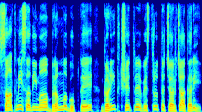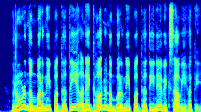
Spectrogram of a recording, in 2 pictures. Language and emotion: Gujarati, neutral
